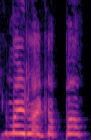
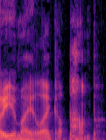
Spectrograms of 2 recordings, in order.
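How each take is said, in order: First: It is said in a feminine-sounding voice. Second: It is said in a masculine-sounding voice. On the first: A female doctor is speaking. "if it's a lady, she might be like" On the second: A male doctor is speaking. "the doctor says"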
